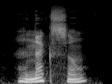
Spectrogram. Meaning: 1. accent, manner or tone of speech 2. an accent symbol 3. accent, stress 4. strain, section 5. emphasis, focus
- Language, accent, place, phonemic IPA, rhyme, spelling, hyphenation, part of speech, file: French, France, Paris, /ak.sɑ̃/, -ɑ̃, accent, ac‧cent, noun, Fr-accent.ogg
